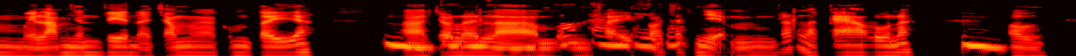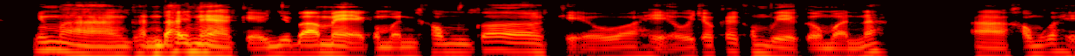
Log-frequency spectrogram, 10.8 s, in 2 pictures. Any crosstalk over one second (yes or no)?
yes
